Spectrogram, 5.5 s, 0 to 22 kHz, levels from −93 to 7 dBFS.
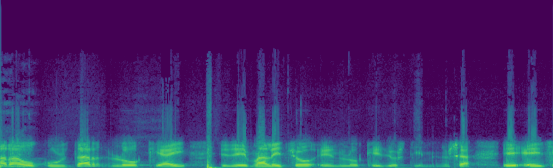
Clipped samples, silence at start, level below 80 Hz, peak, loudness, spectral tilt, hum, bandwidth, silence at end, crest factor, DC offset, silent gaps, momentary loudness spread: under 0.1%; 0 s; -34 dBFS; -2 dBFS; -17 LUFS; -5.5 dB/octave; none; 9.2 kHz; 0 s; 14 dB; under 0.1%; none; 10 LU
